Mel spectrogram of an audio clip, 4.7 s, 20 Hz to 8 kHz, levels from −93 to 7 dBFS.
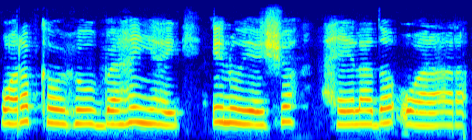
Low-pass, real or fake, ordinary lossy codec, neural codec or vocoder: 7.2 kHz; real; AAC, 32 kbps; none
